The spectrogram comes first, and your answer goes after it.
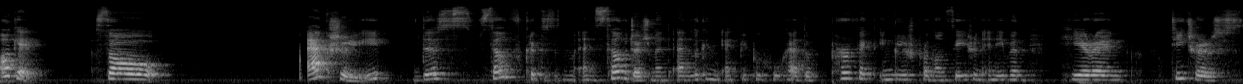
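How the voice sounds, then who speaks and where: A woman speaks at a fairly slow pace with ordinary pitch variation, her voice carrying audible room echo over noticeable background noise. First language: not English. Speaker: self-help vlogger. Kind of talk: personal vlog monologue. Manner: hesitant, with fillers.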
